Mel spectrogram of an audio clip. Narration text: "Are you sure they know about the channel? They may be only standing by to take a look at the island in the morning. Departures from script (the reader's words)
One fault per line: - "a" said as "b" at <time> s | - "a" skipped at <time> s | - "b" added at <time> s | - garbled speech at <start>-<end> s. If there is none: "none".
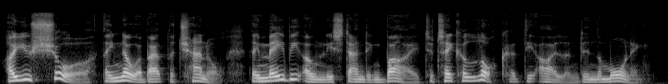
none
